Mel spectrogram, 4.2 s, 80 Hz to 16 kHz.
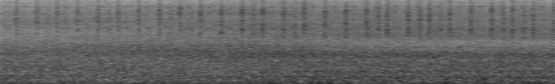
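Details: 2007 Toyota Tundra 5.7L at about 170,000 miles, warm engine: light rapid ticking, three or four per second, over steady rumble, loudest on the driver's side, first inconsistent then tracking rpm; cause not pinned down.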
